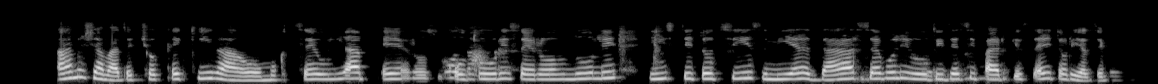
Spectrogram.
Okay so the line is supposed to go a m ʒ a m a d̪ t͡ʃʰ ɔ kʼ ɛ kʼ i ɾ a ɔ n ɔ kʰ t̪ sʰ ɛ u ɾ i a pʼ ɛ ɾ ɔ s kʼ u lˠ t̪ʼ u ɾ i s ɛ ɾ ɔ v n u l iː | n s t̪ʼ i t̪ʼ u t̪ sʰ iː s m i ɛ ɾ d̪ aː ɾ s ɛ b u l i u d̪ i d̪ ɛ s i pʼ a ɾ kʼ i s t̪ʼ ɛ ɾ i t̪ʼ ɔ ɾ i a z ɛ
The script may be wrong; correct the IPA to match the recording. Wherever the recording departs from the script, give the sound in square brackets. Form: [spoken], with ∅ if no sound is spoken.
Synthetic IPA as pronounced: a m ʒ a m a d̪ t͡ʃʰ ɔ kʼ ɛ kʼ i ɾ a ɔ [m] ɔ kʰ t̪ sʰ ɛ u [l] i a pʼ ɛ ɾ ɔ s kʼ u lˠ t̪ʼ u ɾ i s ɛ ɾ ɔ v n u l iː | n s t̪ʼ i t̪ʼ u t̪ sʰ iː s m i ɛ ɾ d̪ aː ɾ s ɛ b u l i u d̪ i d̪ ɛ s i pʼ a ɾ kʼ i s t̪ʼ ɛ ɾ i t̪ʼ ɔ ɾ i a z ɛ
